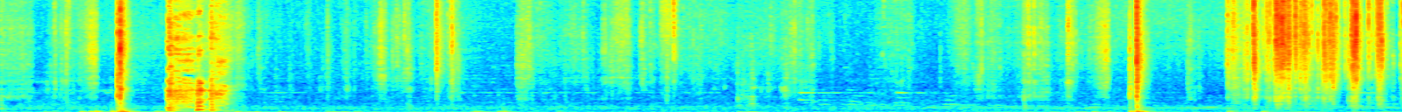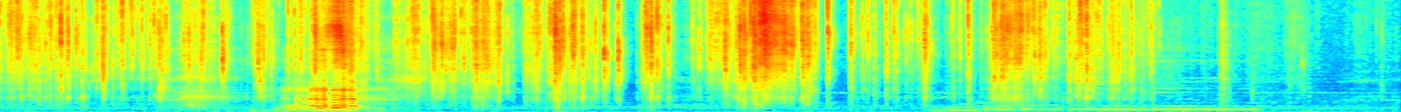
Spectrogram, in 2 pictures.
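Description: Plastic card packaging crinkling and tearing in bursts as the wrapped cards are opened by hand, with a couple of sharp knocks on the table. There is a short hummed note near the end.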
